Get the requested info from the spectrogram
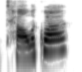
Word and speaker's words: Tahlequah: Tahlequah? Is that how you pronounce that? – I would say Tahlequah.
